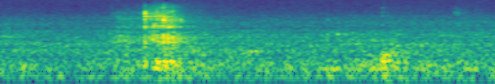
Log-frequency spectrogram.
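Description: Near silence with one brief, faint sip from a rocks glass of cocktail over ice, just under a second in.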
